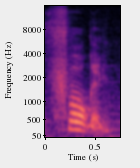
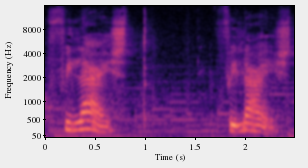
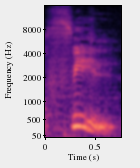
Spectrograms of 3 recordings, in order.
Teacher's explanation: aunque se escriben con V, con V, la pronunciación que nosotros le damos es como la de una letra F.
